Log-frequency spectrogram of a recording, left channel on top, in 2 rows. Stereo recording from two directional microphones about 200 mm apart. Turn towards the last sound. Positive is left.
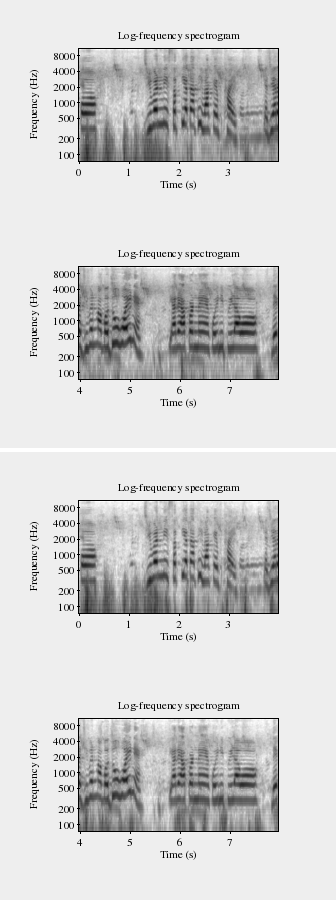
turn(degrees=35)  # may be behind; listen again after turning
